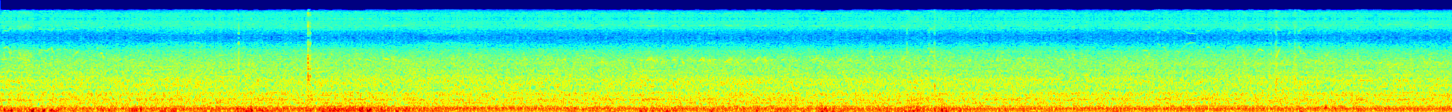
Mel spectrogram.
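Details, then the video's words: Bees from a swarm being placed into a new hive body in Watkinsville, Georgia: a constant, deep droning buzz of the crowded swarm, with one sharp click early on. "Bee Swarm Capture"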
